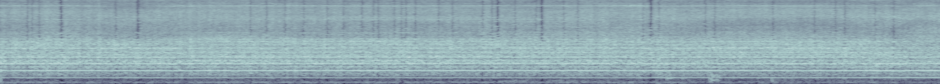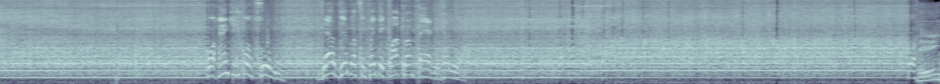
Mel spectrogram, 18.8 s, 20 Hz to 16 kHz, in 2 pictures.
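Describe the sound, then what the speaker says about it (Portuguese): A blender's universal brush motor runs on 85 volts DC, giving a loud, steady whine with a constant pitch throughout; a few brief rattling bursts occur near the middle. "Lembrando que o liquidificador está ligado em 85 volts contínuo."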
